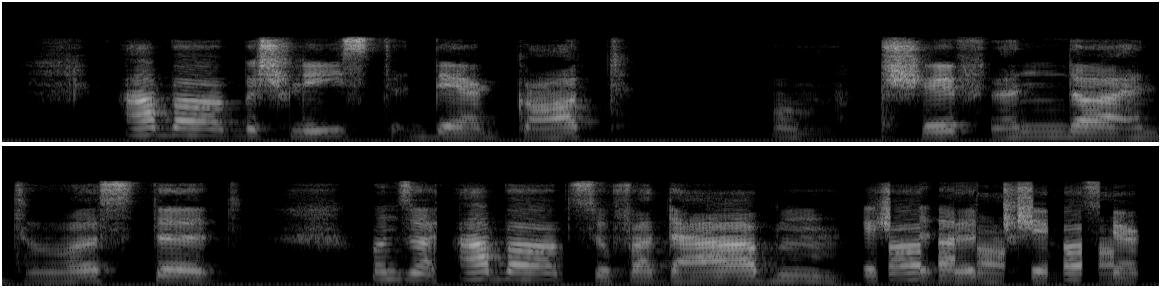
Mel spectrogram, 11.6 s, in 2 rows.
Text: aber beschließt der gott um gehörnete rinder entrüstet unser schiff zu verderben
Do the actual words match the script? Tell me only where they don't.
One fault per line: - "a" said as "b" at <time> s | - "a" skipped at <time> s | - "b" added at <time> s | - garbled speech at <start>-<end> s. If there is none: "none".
- "gehörnete" said as "schiff" at 4.4 s
- "schiff" said as "aber" at 8.0 s
- garbled speech at 10.1-11.5 s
